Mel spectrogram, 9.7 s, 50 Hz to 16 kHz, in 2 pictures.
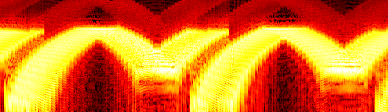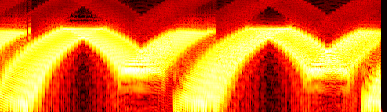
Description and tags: quantum radio snap118
Experimental QM synthesis resulting sound.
